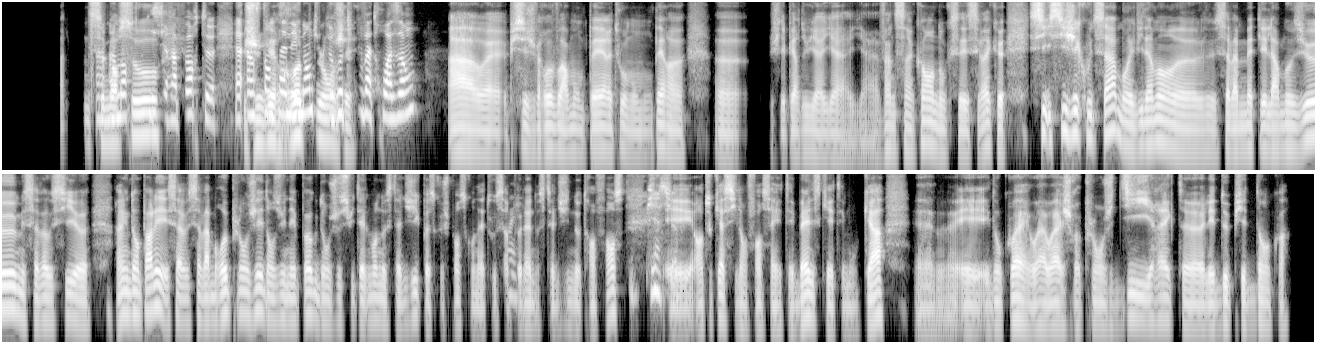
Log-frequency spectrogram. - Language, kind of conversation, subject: French, podcast, Quelle musique te transporte directement dans un souvenir précis ?
- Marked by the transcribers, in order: stressed: "direct"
